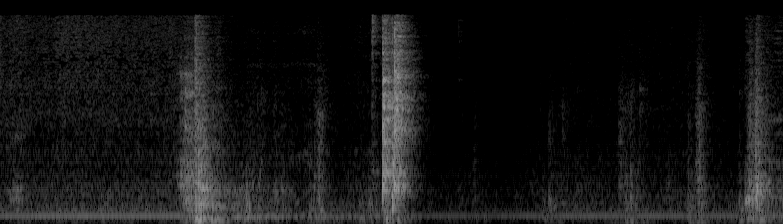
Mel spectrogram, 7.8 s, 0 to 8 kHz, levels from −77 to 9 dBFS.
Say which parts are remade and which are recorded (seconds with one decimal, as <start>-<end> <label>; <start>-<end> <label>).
0.0-1.9 recorded; 1.9-3.4 remade; 3.4-7.8 recorded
